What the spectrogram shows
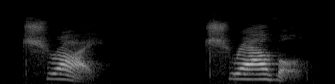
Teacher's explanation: We say try, try. So the TR together make this sound almost like a CHR, almost like ch, but it's a softer one. It's ch, try, try.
